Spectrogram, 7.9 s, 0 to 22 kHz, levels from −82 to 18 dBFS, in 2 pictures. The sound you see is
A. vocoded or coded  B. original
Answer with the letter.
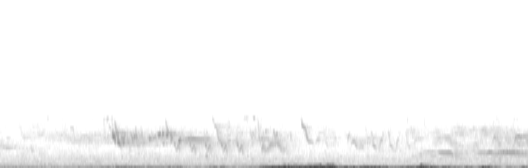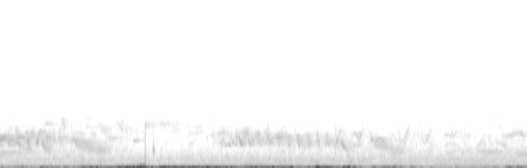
B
